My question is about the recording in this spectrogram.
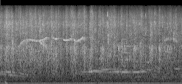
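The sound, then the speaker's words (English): Steady, dense applause from an audience at the show Clues Clique, many hands clapping continuously at an even loudness for the whole stretch, with a few faint whistles or cheers mixed in. “Let's have a big hand.”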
